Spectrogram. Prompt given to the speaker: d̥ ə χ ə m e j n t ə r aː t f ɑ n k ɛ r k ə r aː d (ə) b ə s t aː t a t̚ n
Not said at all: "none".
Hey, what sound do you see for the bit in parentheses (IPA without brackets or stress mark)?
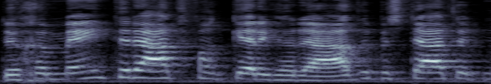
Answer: ə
